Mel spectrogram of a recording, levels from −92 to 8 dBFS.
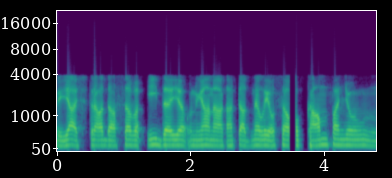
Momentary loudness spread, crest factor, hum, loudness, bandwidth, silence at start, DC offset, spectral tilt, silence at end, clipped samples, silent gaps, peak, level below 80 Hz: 3 LU; 16 dB; none; -18 LUFS; 4.1 kHz; 0 s; under 0.1%; -9.5 dB/octave; 0 s; under 0.1%; 3.52-3.57 s; -2 dBFS; -50 dBFS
